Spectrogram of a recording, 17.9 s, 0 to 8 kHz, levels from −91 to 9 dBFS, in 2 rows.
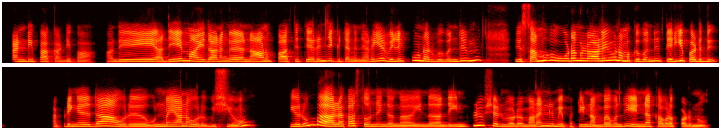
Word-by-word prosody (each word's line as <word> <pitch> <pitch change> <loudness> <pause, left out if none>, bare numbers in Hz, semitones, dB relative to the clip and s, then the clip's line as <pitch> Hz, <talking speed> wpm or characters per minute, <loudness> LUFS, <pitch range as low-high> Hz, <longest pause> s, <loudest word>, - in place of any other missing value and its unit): கண்டிப்பா 250 0 -2
கண்டிப்பா. 200 0 -10 0.3
அதே 225 +2 -3 0.4
அதே 240 +6 -1 0.2
மாதிரி 260 -4 +3
தானங்க 265 +3 +1 0.2
நானும் 255 +4 +1
பாத்து 225 +3 0
தெரிஞ்சுக்கிட்டேனு 240 -5 -2
நிறைய 250 +10 -2
விழிப்புணர்வு 275 -3 0
வந்து 240 +9 -3 0.7
இ - - -1
சமூக 305 +8 +5 0.2
ஊடகங்களாலயும் 330 +3 +4
நமக்கு 285 -3 +1
வந்து 280 +4 -1
தெரியப்படுது, 255 -3 +2 0.8
அப்படிங்கிறதுதான் 260 +6 +2
ஒரு 205 0 -3 0.2
உண்மையான 265 +3 +1
ஒரு 200 -2 -5
விஷயம். 210 - -3 0.6
இத 255 - 0
ரொம்ப 420 +4 -1 0.2
அழகா 275 +3 +2
சொன்னீங்கங்க. 215 -5 -3 0.2
இந்த 200 -1 -5
அந்த 200 0 -4
இன்ஃப்லூயன்ஸர்ங்களோட 265 - -2
மனநிலைமய 260 +1 0
பத்தி 220 +1 -7
நம்ப 195 +2 -3
வந்து 245 +7 -2
என்ன 230 +3 0
கவலைப்படணும் 200 -2 -4
250 Hz, 120 wpm, -24 LUFS, 215-285 Hz, 0.8 s, சமூக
